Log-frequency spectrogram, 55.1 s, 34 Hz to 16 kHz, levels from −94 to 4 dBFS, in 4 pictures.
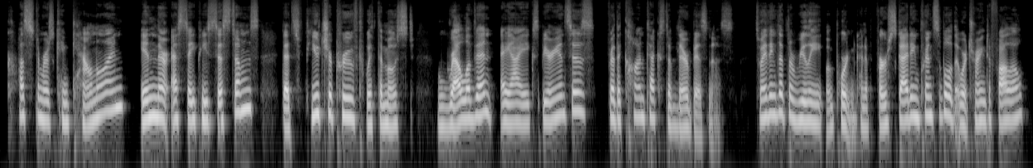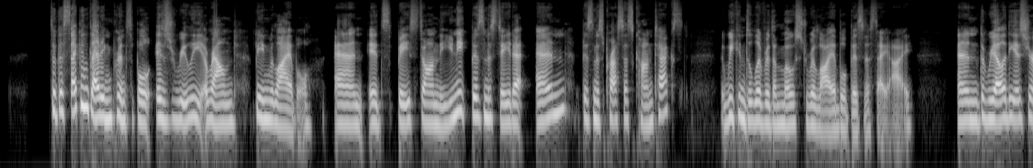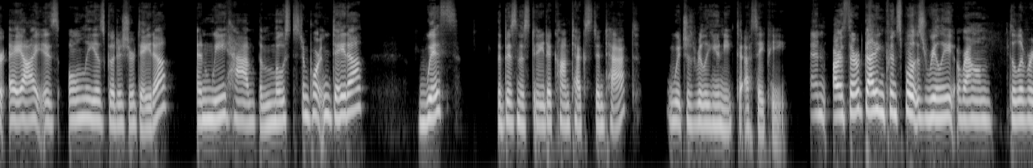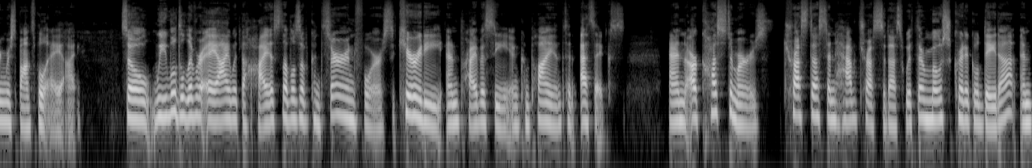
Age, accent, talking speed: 30-49, American, 160 wpm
